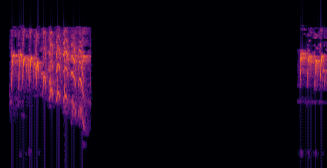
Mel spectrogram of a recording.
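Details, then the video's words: Whistling duck: a one-second burst of rapid, high chattering whistles that drop in pitch at the close, then quiet before the next burst starts. "Download Suara Masteran Belibis"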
